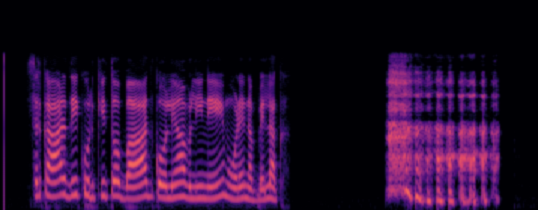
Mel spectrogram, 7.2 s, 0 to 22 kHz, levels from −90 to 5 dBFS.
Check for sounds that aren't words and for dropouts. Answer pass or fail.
fail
